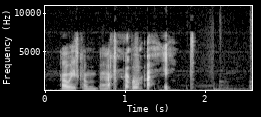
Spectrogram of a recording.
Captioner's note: laughs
